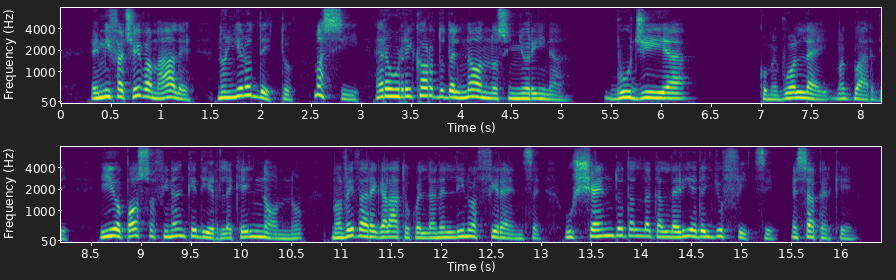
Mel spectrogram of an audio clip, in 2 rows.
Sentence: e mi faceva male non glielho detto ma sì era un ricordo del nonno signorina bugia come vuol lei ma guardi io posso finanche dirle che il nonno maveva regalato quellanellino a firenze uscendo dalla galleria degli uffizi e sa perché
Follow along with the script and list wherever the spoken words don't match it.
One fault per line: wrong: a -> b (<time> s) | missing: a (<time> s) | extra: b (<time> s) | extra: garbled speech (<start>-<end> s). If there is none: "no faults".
no faults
